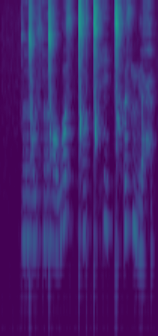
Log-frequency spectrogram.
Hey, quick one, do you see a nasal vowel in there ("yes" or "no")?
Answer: no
